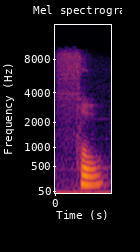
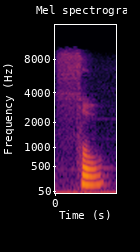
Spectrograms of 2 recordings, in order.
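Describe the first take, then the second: First: The vowel sounds like an open o. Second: The vowel sounds like an open o.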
